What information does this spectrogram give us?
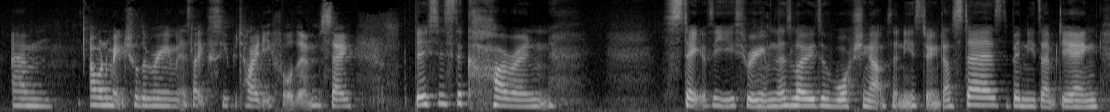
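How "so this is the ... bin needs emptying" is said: ordinary talk, nothing marked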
